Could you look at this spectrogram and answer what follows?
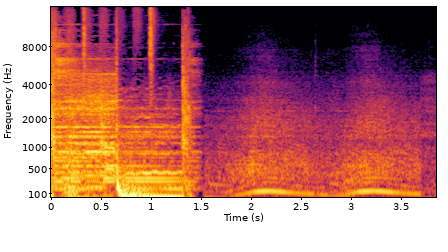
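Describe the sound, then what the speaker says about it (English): A 2020 Kia Forte GT engine revs loudly and then drops away to a low, quiet drone while driving, with a couple of gentle swells in engine note later on. "So as I'm driving this beautiful Forte GT 2020"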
